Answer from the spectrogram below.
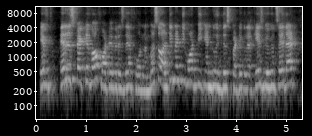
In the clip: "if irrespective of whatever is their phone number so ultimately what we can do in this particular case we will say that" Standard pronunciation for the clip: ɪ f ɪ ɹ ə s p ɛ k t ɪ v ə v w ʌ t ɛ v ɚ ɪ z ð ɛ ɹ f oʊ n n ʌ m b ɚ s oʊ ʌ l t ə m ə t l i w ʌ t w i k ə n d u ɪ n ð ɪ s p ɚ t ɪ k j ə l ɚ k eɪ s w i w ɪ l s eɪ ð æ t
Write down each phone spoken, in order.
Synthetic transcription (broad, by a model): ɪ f ɪ ɹ ə s p ɛ k t ɪ v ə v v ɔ t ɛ v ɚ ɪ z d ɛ ɹ f oʊ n n ʌ m b ɚ s oʊ ʌ l t ə m ə t l i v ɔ t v i k ə n d u ɪ n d ɪ s p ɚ t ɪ k j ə l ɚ k eɪ s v i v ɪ l s eɪ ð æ t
